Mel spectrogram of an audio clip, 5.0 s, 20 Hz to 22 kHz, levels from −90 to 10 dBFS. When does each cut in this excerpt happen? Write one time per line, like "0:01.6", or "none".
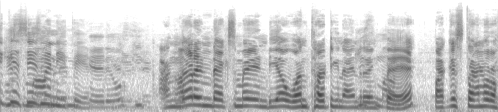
0:01.5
